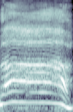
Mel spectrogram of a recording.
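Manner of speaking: high-pitched screaming. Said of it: "[name] screaming".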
